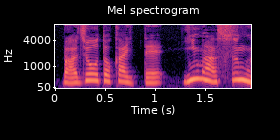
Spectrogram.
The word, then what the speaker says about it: 马上: 馬上は漢字で書くと馬の上、馬上と書きます。馬はアクセントの練習出てくるあの馬の三声です。下がって上がります。上は四声、上から下がります。三声四声の組み合わせです。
